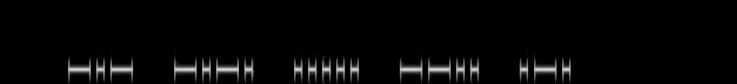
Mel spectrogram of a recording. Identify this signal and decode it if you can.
Morse code, heard as a keyed tone, about 17 wpm, spaced as for 12 wpm, 700 Hz. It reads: KC5ZR
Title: USA Call Signs - 2x Character Spacing - 17wpm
